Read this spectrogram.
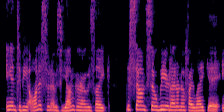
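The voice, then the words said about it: Raspy speaking voice. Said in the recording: “I have always had the rasp ... in my speaking voice right now, partially because it's the morning, but I have always grown up with a raspy voice”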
